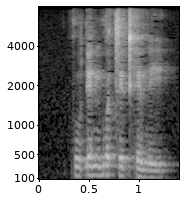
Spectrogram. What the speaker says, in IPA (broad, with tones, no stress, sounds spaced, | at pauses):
k u˨ ɗ e˦ n ɡʷ ɛ˦ t͡s ɪ˨˦ kʰ e˨ m ɾ i˨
